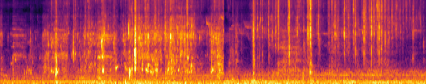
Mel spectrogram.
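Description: Water splashing and trickling as a wet Lagotto Romagnolo dog climbs out of a lake onto a wooden dock, with water running off its curly coat. Many light clicks and taps are scattered throughout.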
